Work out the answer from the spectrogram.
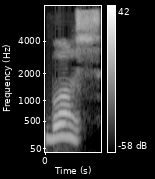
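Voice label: "bos", Indonesian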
